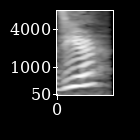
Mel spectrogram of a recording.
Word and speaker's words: deer: Deer, deer طبعا it's pronounced at the same as dear, يعني عزيزي.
